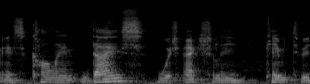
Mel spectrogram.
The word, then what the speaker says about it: Dijs: my name is colin dice which actually came to a joke for the name of this channel dice is pronounced dice like roll the dice but of course i've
